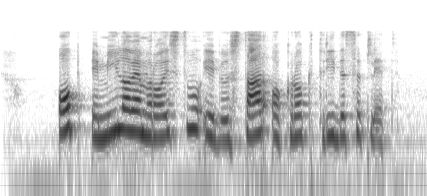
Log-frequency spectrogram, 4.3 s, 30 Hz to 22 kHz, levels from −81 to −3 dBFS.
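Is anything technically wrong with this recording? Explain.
No, nothing is technically wrong: this is speech carried over G.722 wideband telephone coding, with content ending near 7.7 kHz and the light upper-band hiss that coding gives.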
